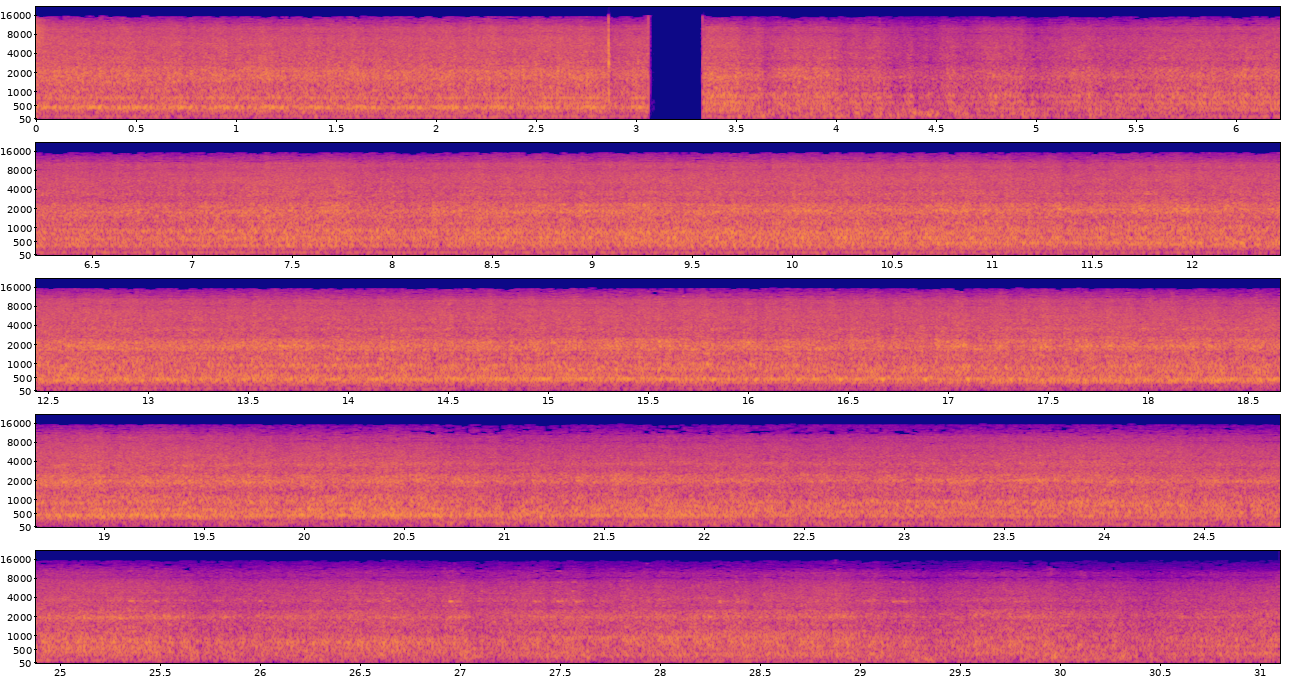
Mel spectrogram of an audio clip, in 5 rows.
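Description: NS 2200-class diesel-electric locomotive hauling vintage coaches slowly past: a steady diesel engine drone mixed with the clatter of wheels over rail joints. The sound drops out completely for a moment about three seconds in.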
